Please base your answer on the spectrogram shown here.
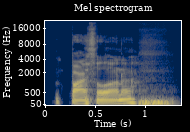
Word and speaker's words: Barcelona: Barcelona. Yeah, they do like a TH thing with the C in Spain, I'm pretty sure.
